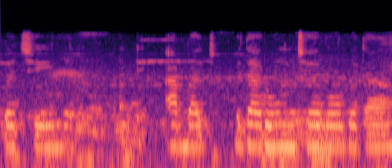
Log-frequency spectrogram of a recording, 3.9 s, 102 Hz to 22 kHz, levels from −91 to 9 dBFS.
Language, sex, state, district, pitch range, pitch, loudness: Gujarati, female, Gujarat, Gandhinagar, 200-205 Hz, 200 Hz, -17 LUFS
